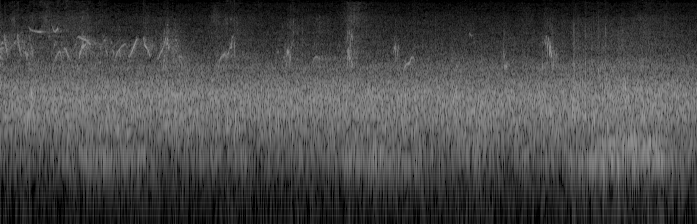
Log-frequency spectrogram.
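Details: Eurasian tree sparrow calling by the river in the setting sun: thin high chirps, denser early then spaced out, each brief, over a strong unbroken rushing noise.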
